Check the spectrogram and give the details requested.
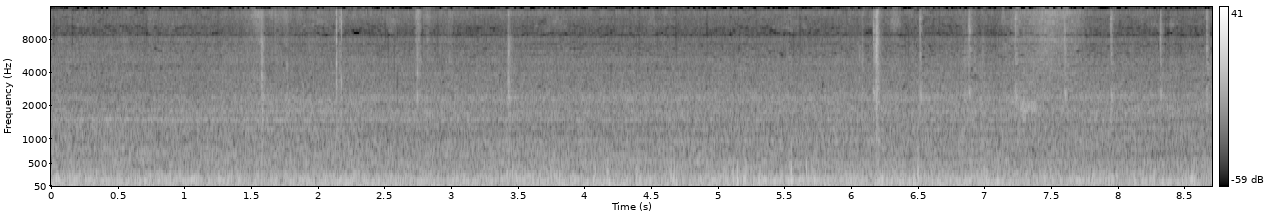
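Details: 2004 Honda Stream driven after regreasing a failed bearing and resetting valves: steady low road rumble with no grinding, knocking or humming; acceleration good.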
